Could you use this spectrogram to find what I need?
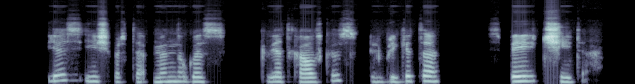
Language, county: Lithuanian, Vilnius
